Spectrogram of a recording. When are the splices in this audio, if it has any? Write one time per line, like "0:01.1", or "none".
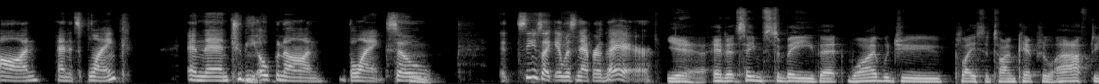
0:06.6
